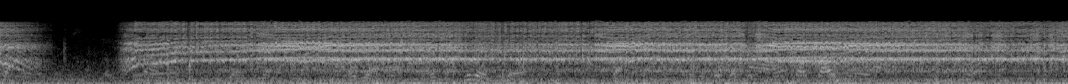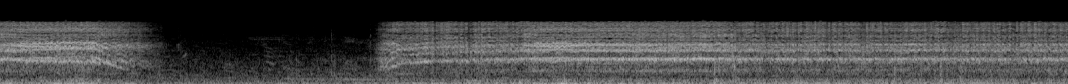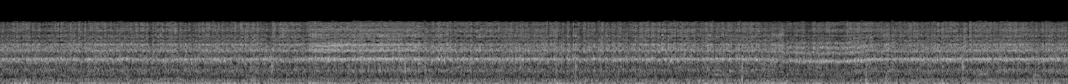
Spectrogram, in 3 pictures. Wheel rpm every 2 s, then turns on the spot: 50, 150, 160, 160, 160, 150, 0, 90, 160, 160, 160, 160, 160, 160, 160, 160.
none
